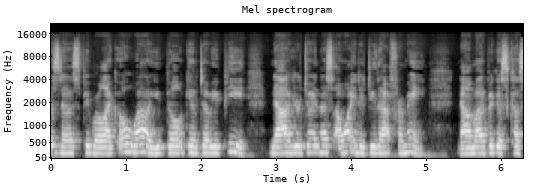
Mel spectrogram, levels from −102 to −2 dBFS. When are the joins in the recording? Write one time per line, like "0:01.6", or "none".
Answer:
none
